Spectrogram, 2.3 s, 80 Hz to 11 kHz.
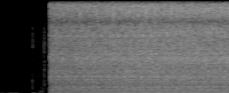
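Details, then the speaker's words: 2016 Chevy Trax LS AWD Ecotec engine, after tune-up with coil and plug refitted fixing bank 2 misfire codes: brief crank then even, steady idle with no stumble; service engine light off. "hey we fixed our problem cars when it's moved like butter"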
